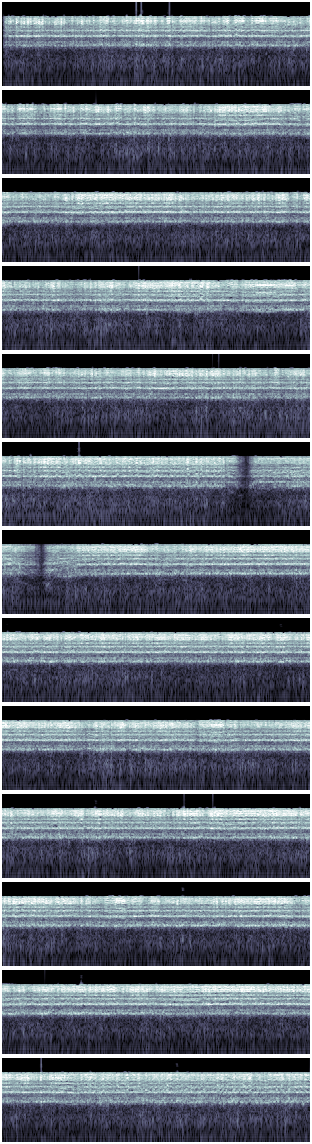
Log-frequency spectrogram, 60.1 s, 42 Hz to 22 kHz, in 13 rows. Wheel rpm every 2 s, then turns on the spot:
230, 230, 230, 230, 220, 230, 230, 230, 220, 230, 230, 230, 190, 140, 150, 220, 240, 240, 240, 230, 230, 240, 230, 230, 230, 220, 230, 230, 210, 190.
none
